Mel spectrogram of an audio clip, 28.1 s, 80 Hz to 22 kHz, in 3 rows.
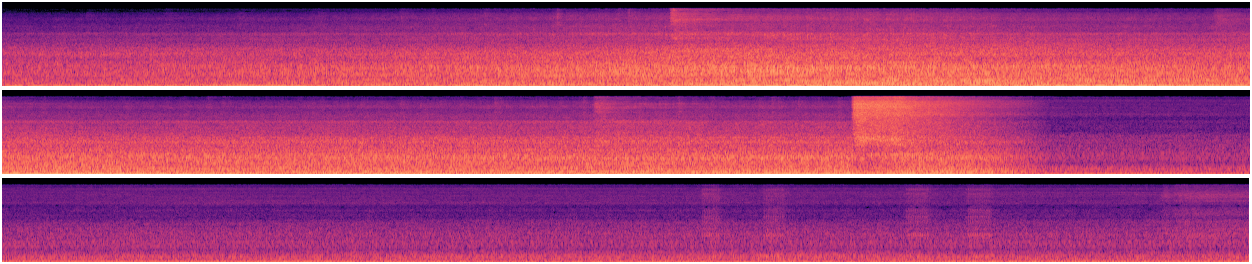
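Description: Class 166 Networker Turbo diesel multiple unit running into the station, its engines and wheels growing louder as the carriages pass close by. A short, sharp hiss of air from the brakes comes a little past halfway, and the sound then drops to a quieter steady low diesel hum.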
